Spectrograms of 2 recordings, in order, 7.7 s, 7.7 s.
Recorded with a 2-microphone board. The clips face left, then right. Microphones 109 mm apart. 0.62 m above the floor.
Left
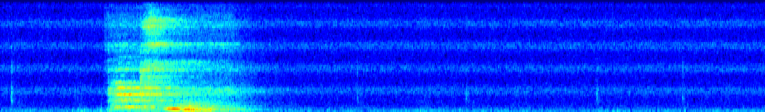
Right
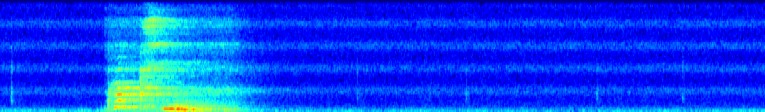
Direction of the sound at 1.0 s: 55° right (ahead or behind).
